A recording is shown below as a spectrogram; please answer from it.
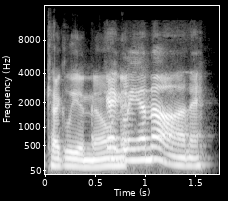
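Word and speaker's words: Caglianone: And uh remind me how he pronounced the the uh royals young fella uh uh his his name kegleon kegleon kegleon keglean that guy you just say it really Italian and it doesn't matter what you say.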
